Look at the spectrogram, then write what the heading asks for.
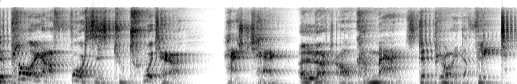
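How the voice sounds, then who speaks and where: A man's cartoonish character voice at a fairly high pitch with a slight echo. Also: moderate pace. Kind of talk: comic overacting.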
